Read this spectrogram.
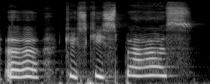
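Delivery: very high, slow drowsy squeak; sleepy mouse. Acted. Freshly woken mouse asking the bear, very high and slow. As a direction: mumble it half awake.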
